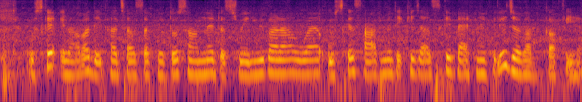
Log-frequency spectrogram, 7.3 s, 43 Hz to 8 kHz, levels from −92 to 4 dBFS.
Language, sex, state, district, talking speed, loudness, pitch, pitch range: Hindi, female, Chandigarh, Chandigarh, 205 wpm, -19 LUFS, 185 Hz, 175-190 Hz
